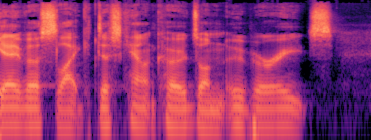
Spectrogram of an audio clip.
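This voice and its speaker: A man with a fairly low pitch talks at a moderate pace in a very clean recording with a silent background and a dry, close sound with no echo. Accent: New Zealand. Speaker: podcast co-host. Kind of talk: casual chat.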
